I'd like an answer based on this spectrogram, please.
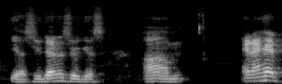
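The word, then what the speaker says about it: Yordenis Ugás: I didn't know that until I cannot pronounce his first name. Ugas was his last name. Yordenis Ugas. Yes, Yordenis Ugas.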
